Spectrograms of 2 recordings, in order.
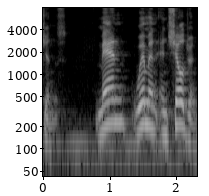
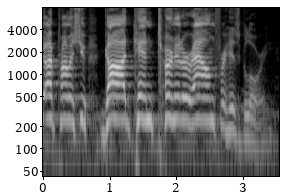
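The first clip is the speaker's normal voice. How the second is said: louder, higher, emphatic preaching; preaching at full force; 4 semitones higher, 5 dB louder than usual. Acted. Preacher promising congregation God turns things around.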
